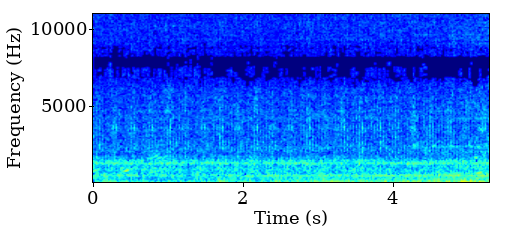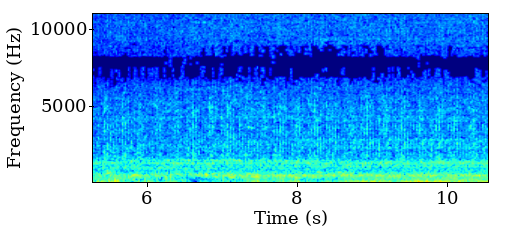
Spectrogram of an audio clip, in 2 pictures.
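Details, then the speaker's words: 1920s Rolls Royce Springfield Ghost settling after start-up, both ignition systems on, shutters open: slow, even low tick at idle, steady, no knocks or misses, engine "purring". Normal idle. "Guess we're pushing her, huh? Listen to that engine purr."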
